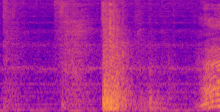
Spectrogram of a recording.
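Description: A metal tool knocks on a steel table.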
